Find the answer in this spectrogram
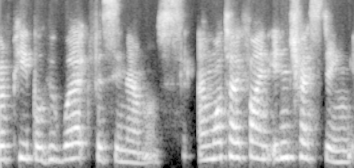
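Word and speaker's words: SINAMOS: created in 1971 called synamos this stands for national system of support for social mobilization but the acronym also sounds like the words sin amos or without masters sonamos operated at local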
